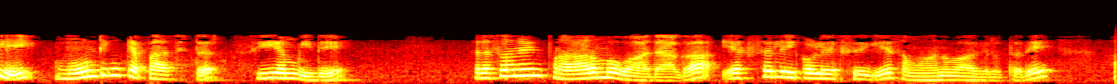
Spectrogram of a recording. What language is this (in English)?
Kannada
